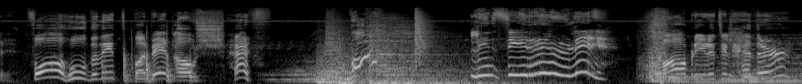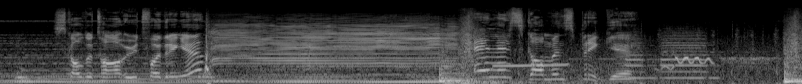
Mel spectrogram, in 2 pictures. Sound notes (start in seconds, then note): 10.0 clippers buzzing; 14.2 horn toots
